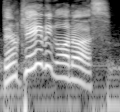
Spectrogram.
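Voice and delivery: high, loud alarmed cry; panicked warning. Acted. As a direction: warn them they're closing in.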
